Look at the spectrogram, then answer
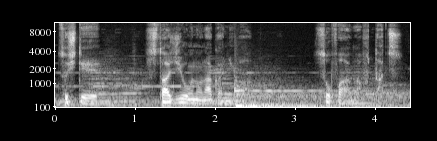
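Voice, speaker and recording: A man's voice: sits low, a little slow, over loud music. An actor playing an earnest, easily astonished middle-aged father in a radio drama. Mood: earnest recounting. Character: excitable, bewildered middle-aged father telling what he witnessed.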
